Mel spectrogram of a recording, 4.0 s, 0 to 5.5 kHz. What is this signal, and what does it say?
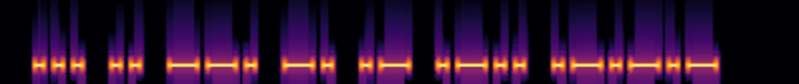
Morse code, heard as a keyed tone, about 25 wpm, 600 Hz. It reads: SIGNAL.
